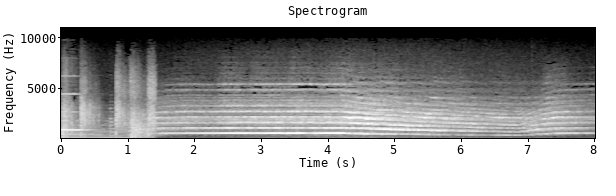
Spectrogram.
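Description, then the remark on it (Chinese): A loud military combat-readiness alert siren wails steadily with a rich, buzzing tone, its pitch slowly sinking and then swooping back up near the end, after a few short rough bursts at the start. It sounds at four in the morning on Lunar New Year's Day. “大年初一的凌晨四点，战备警报突然就拉响了。”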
